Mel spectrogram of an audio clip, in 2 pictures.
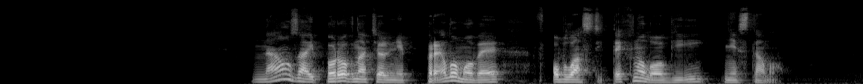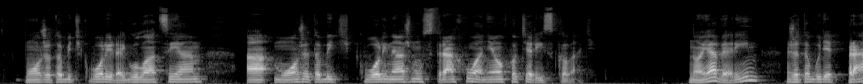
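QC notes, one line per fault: No faults found; the opening fade-in is smooth.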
